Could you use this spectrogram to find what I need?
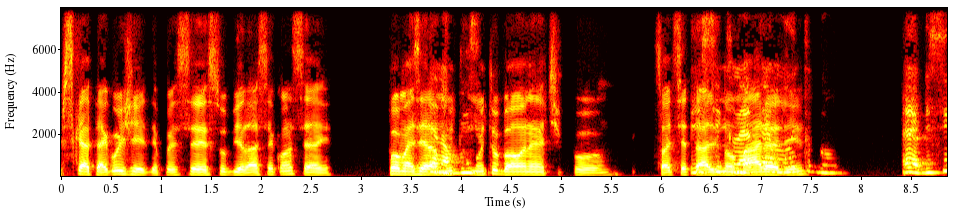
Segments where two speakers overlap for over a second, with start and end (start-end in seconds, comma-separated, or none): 6.3-7.5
